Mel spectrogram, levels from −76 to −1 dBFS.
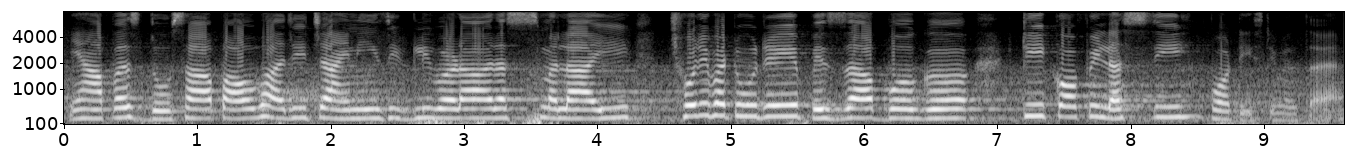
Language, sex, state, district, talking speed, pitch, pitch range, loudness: Hindi, female, Chhattisgarh, Raipur, 125 wpm, 245 Hz, 235-265 Hz, -11 LUFS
